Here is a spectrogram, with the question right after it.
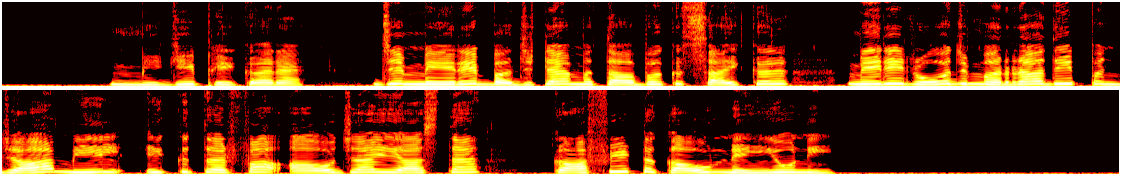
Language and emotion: Dogri, fearful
